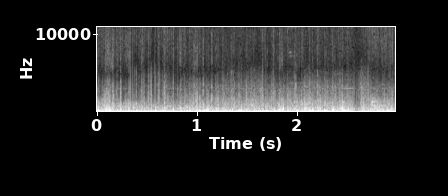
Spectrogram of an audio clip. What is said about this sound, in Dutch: Hij is nog steeds niet weg, de helikopter. Hij blijft hier rondcirkelen.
